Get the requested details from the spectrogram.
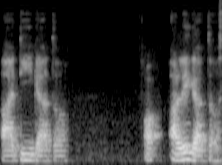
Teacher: R and L is just one sound to them. There's no sounds the same, and it almost sounds like a D in some cases. Like arigato, it's a R, but it's adigato.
